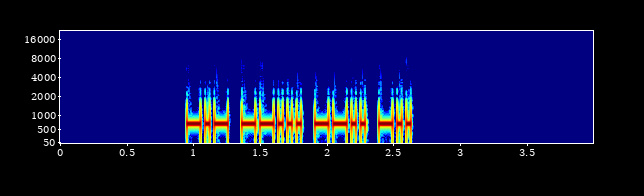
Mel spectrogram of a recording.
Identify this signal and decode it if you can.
Morse code, heard as a keyed tone, about 34 wpm, 700 Hz. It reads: K7ZD
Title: Easy Call Signs Repeated 2x - 35wpm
